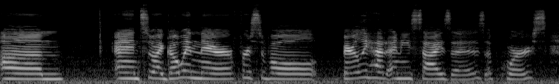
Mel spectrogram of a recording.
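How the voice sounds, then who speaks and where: Projecting her voice in a raised, high pitch, a woman with an American accent speaks at a fairly slow pace in a bright, sharp tone with monotone, flat intonation and big swings in loudness. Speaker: lifestyle vlogger. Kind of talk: casual vlog talk. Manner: chatty, filler-heavy.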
